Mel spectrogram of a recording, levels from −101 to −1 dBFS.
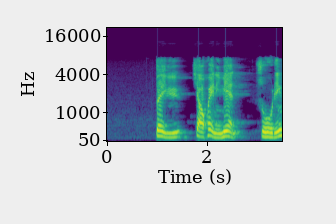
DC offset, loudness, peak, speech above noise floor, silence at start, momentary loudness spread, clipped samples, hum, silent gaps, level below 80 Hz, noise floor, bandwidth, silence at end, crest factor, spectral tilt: under 0.1%; -13 LUFS; 0 dBFS; 51 dB; 1 s; 13 LU; under 0.1%; none; none; -62 dBFS; -64 dBFS; 7.8 kHz; 0 s; 14 dB; -5.5 dB/octave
